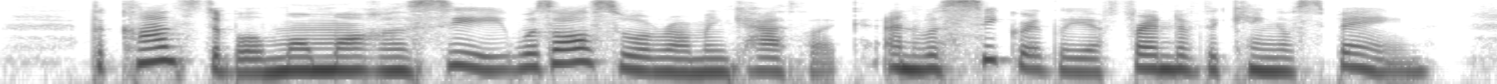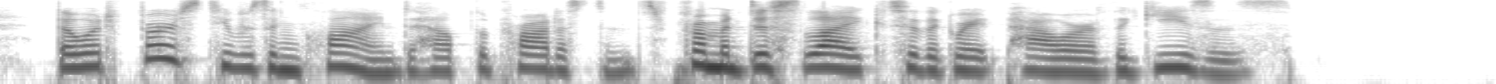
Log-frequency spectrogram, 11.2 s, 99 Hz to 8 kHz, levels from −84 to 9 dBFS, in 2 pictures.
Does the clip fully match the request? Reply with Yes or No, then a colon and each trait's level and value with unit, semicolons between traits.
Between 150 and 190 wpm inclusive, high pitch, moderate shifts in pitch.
No: fast, 205 wpm; high, 210 Hz; average, 3.5 semitones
